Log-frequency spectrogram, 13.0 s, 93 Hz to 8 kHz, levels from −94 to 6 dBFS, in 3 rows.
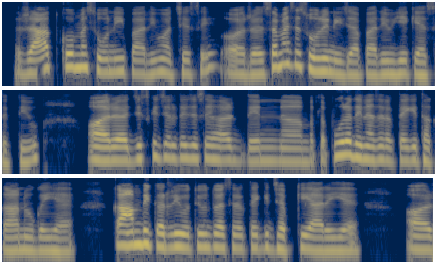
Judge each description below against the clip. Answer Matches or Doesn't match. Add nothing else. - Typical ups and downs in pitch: Matches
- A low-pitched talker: Doesn't match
